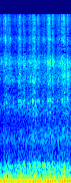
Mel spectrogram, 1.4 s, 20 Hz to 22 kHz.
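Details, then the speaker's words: 1973 Plymouth Satellite Sebring Plus with 451 stroker big-block V8, repaired and restarted on a cold start with 50 lb oil pressure: deep, even burble at steady idle, no misses, knocks or ticks; running excellently. "and she is just running excellent and they say a 73 can't be a muscle car all you got to do is build a pretty freaking neat engine"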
